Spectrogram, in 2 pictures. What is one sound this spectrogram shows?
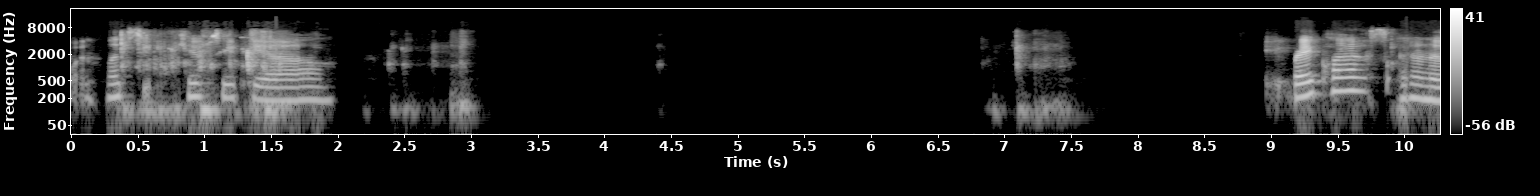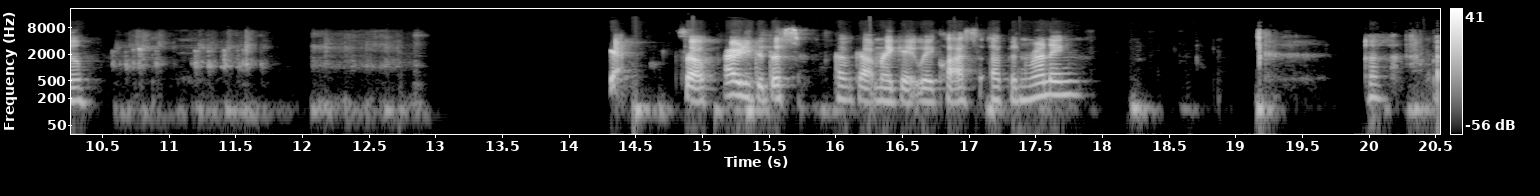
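A young woman speaks calmly into a close microphone, with pauses.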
